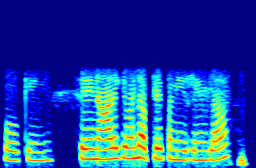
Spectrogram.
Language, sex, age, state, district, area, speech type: Tamil, female, 18-30, Tamil Nadu, Namakkal, rural, conversation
